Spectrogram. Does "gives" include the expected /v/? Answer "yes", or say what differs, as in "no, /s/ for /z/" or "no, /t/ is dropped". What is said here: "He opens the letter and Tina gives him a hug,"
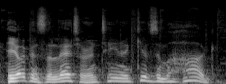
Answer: yes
